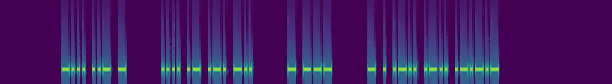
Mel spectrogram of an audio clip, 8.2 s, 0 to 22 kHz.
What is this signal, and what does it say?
Morse code, heard as a keyed tone, about 36 wpm, 700 Hz. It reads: BUT HARD TO TELL.
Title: 2x Word-Spacing - Sentences from Top 300 Words - 35wpm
